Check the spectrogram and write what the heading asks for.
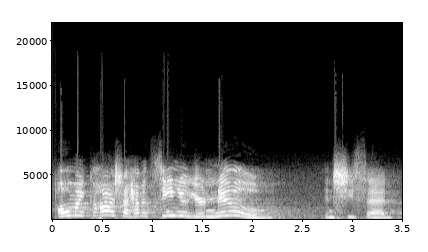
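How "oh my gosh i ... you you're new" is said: much higher, bubbly hello; delighted greeting. Retold or imitated. Woman at the drive-through greeting a new server, bubbly and much higher. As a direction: greet her like a long-lost friend, pitched way up. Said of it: "I said".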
